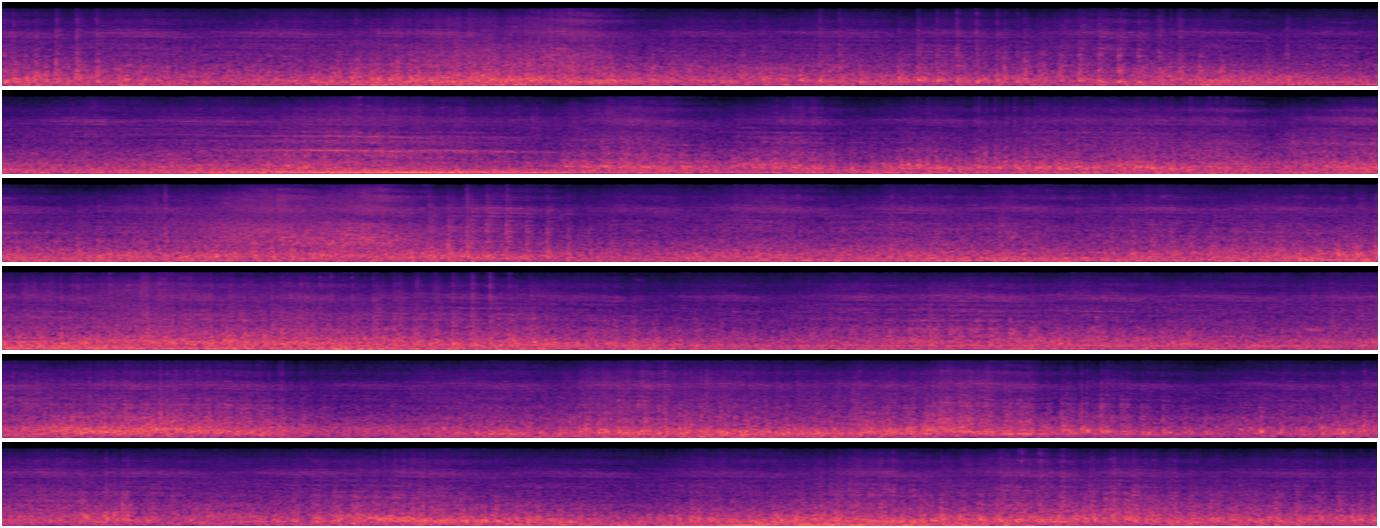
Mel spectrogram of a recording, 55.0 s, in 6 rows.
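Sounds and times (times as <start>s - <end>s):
freight train cars rolling past: 0.0s - 55.0s
wheels clacking over rail joints: 24.7s - 32.0s, 40.0s - 55.0s.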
